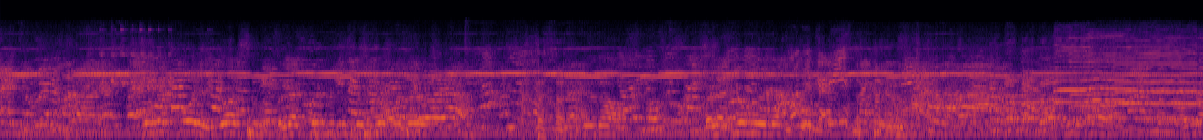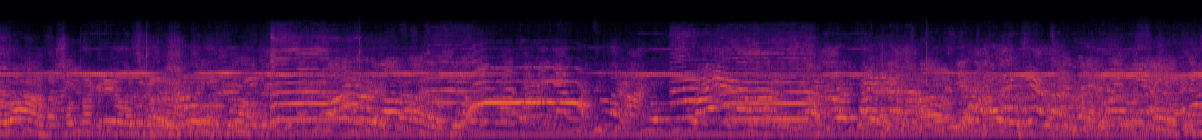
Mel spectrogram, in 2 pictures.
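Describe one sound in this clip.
A crowd of men and women talk over one another.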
